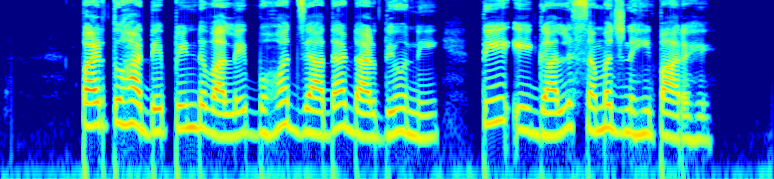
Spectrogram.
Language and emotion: Punjabi, neutral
